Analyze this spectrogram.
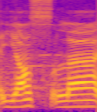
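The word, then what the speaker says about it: يَصْلَى: Wa yasla, yasla, ingat sod bukan sin, bukan shin, tetapi sod.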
